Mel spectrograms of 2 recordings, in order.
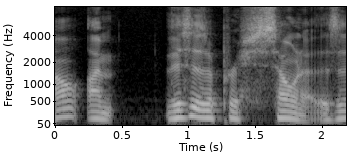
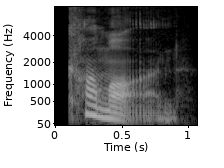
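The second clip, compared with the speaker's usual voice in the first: bad actor monologue; 6 dB quieter than usual. Shown as a demonstration. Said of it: "how would a bad actor do this?".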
